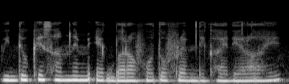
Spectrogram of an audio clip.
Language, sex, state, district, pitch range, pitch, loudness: Hindi, female, Arunachal Pradesh, Papum Pare, 170-195 Hz, 180 Hz, -13 LUFS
